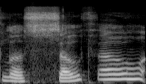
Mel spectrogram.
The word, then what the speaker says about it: Lesotho: And it starts with, what is it, litho something? It's Lesotho. As a matter of fact, the Washington Post has an article about it.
